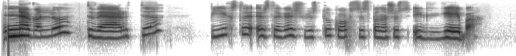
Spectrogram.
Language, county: Lithuanian, Vilnius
